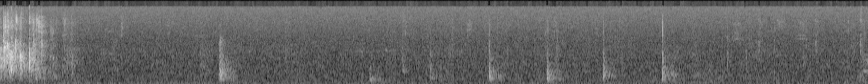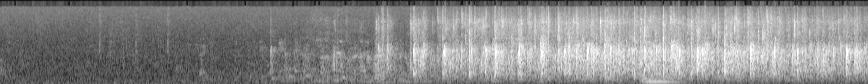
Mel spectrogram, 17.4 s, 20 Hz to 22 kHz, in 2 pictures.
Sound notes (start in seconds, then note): 0.0 applause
